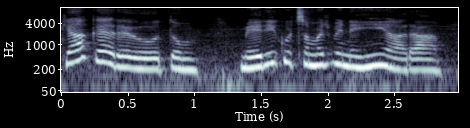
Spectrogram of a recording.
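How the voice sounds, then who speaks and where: A patient but firm young married woman in a family story, read by a woman narrator. She speaks in a measured way with a fairly high voice, turning sharp when pressed. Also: lively intonation, slight background noise, lightly acted. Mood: irritated.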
